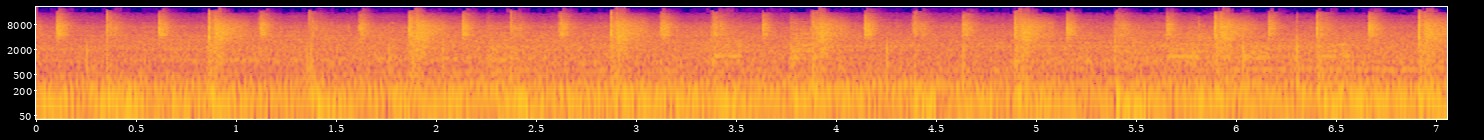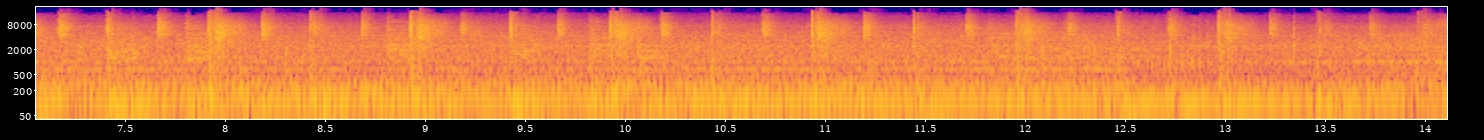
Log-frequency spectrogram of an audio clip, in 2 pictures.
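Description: A small car drives along a road in Greece, engine and tire noise steady with occasional sharp bumps and rattles, recorded from inside or close by.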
